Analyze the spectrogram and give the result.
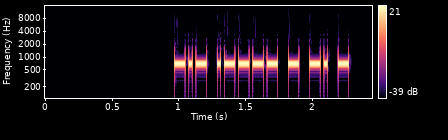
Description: Morse code, heard as a keyed tone, about 46 wpm, 700 Hz. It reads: K1TNT
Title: NA SOTA Activator Callsigns 45wpm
